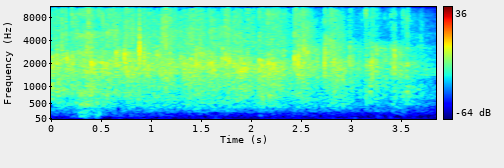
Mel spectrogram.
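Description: A crowd applauds steadily, a dense wash of many hands clapping at moderate volume that holds evenly for a few seconds without any voices standing out.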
